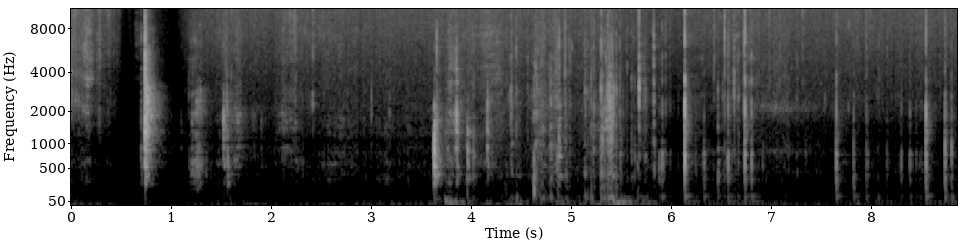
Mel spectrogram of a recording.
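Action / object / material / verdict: tap / stitched leather camera case / leather / none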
